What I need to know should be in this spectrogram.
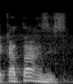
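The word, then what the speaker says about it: catharsis: É como eu falei, só que com IS no final, tá, gente? Não, é, em grego mesmo, pô. É catarsis. Não, mas em, grego, em grego mesmo?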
